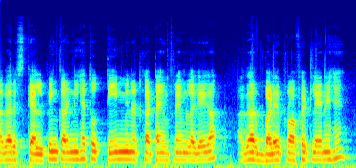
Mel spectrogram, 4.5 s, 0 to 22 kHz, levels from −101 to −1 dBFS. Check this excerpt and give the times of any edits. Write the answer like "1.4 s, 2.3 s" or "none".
3.0 s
